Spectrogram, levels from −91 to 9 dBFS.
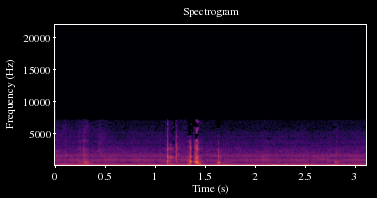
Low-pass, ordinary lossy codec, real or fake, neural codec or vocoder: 7.2 kHz; MP3, 32 kbps; fake; codec, 16 kHz, 1 kbps, FreqCodec, larger model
